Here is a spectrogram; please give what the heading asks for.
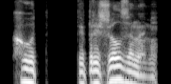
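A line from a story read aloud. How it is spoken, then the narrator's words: Hoarse, barely voiced. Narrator (Russian): Слова ясно прозвучали в сознании, но наружу вырвались лишь хриплые звуки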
